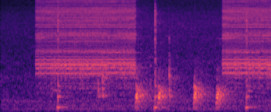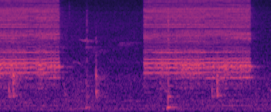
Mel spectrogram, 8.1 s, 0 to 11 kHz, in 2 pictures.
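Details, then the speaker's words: Cushman Binder engine, flywheel turned by hand: sharp electric buzz bursts about 1.5 seconds long as the timer touches its contact, giving a strong hot spark; buzz coil ignition working normally. "you'll hear the buzz coil come on there it's off there it's on and then when you adjust this timer the timing is advanced"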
